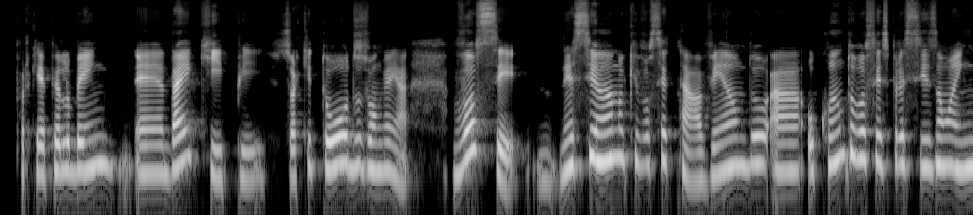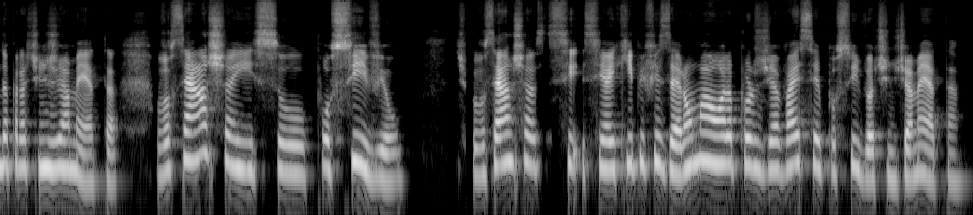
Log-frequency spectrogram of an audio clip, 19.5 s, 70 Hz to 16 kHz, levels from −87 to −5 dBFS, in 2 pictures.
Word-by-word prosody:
porque 200 0 -3
é - - +3
pelo 215 +2 -1
bem, 235 +3 0 0.2
eh, 205 0 +1
da 230 +5 +6
equipe, 185 - -4
só 185 - -5
que 185 +6 -9
todos 240 +1 +1
vão 220 -1 -1
ganhar. 215 -4 -4 0.4
Você, 280 - +1 0.2
n 170 - -17
nesse 245 +7 0
ano 290 +2 +3
que 285 -1 -8
você 255 +2 -5
tá 260 - -2
vendo 240 +7 -2
a 215 0 0
o 205 - -3
quanto 280 +9 -2
vocês 285 -3 -1
precisam 250 -1 -3
ainda 235 +1 0
pra 240 0 -2
atingir 235 -1 +1
a 230 - +2
meta, 165 -5 -2 0.4
você 220 +7 -3
acha 290 -1 +5
isso 215 -2 -2
possível? 215 -8 +1 0.5
Tipo, 190 - -11
você 195 +5 +2
acha 260 0 +5
se 245 +1 -6
se 235 -1 -4
a 225 - +6
equipe 245 +3 -2
fizer 225 -5 +2
1 270 +2 +5
hora 260 0 +4
por 250 -1 0
dia, 225 0 -2
vai 235 +4 +2
ser 255 -2 -3
possível 215 -2 -4
atingir 175 0 -3
a 180 - +2
meta? 175 -4 -1
230 Hz, 160 wpm, -25 LUFS, 205-255 Hz, 0.5 s, da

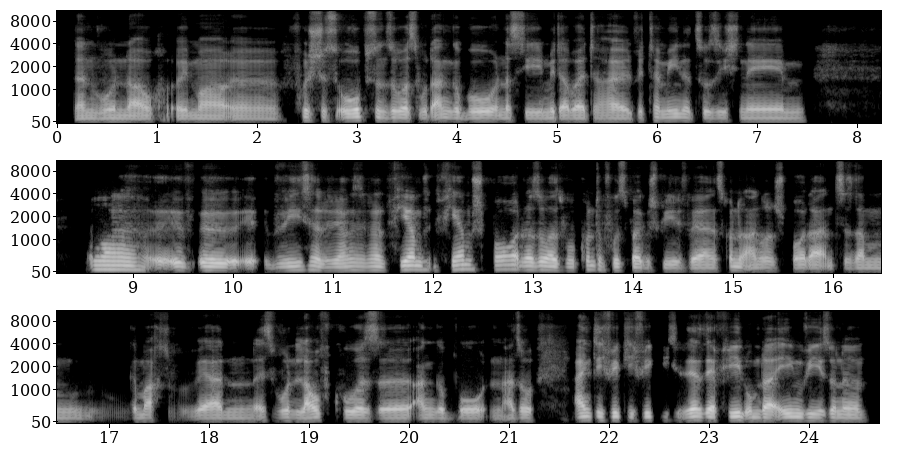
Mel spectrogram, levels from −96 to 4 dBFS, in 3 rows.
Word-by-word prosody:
dann 80 +1 -3
wurden 80 0 -1
auch 75 0 0
immer, 75 -1 -1
äh - - -27
frisches - - -4
Obst 100 +1 +3
und 90 -2 -1
so 90 -1 +2
was 90 - +1
wurde 85 - -1
angeboten, 85 -1 +1
dass 80 - -3
die 80 0 -4
Mitarbeiter 80 -1 0
halt 80 -1 0
Vitamine 95 -1 -2
zu - - -5
sich 85 0 -7
nehmen. 85 0 -1 1.1
Oha, 120 -1 +4 0.2
äh, - - +2
äh, - - -3
w - - -4
äh, 105 - +4
äh, - - -10
wie 100 +2 -3
hieß 110 0 -3
das, 110 -4 +2
wie 100 +1 0
haben 105 +2 +1
sie 105 - -2
den 105 - -5
genannt? 100 -2 0
Firmen 115 -1 +3
Firmensport 130 0 0
oder 110 0 +4
so 115 +1 +4
was, 105 -2 +3
wo 100 -1 -3
konnte 120 -2 -6
Fußball 95 -2 0
gespielt 85 -1 -6
werden. 85 0 +2
Es - - -9
konnte 100 -2 0
andere 90 +1 -2
Sportarten 85 +1 0
zusammen 85 -1 -6 0.3
gemacht 85 0 -5 0.2
werden. 85 0 -1
Es 95 - -5
wurden 90 0 -3
Laufkurse 85 -1 +1
angeboten. 85 -2 -3
Also, 85 +2 -2 0.4
eigentlich 105 0 +1
wirklich 100 -2 -2
wirklich 100 -1 -4
sehr 105 0 +4
sehr 105 - +5
viel, 105 0 +2
um 95 - 0
da 95 - +7
irgendwie 95 -2 +2
so 95 - -1
'ne 90 -1 0
90 Hz, 165 wpm, -26 LUFS, 85-100 Hz, 1.1 s, da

